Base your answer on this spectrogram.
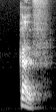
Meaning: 1. a crest of plumage or hair (on an animal) 2. any hairstyle that resembles a crest (including a quiff)
- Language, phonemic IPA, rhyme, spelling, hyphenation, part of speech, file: Dutch, /kœy̯f/, -œy̯f, kuif, kuif, noun, Nl-kuif.ogg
